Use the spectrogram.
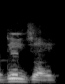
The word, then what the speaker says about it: Diijai: His name is spelled Diijai. So DJ.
